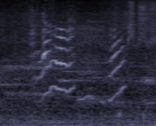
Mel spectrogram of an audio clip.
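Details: Homeless street cat in Morocco coming up to a person who feeds strays, meowing; two drawn-out wavering meows, the first longer and rising then falling, the second shorter and sliding upward, with faint background noise.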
